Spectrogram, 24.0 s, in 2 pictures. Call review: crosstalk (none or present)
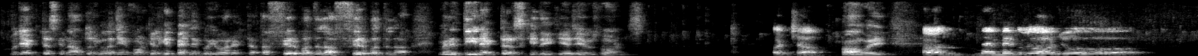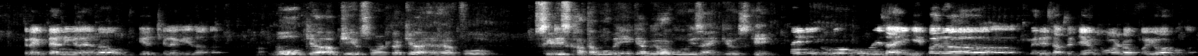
none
